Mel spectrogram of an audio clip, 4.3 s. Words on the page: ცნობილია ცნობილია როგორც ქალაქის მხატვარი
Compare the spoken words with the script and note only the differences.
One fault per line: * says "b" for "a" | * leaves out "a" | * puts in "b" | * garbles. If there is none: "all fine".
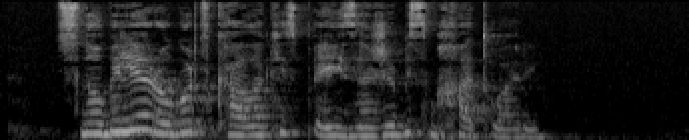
* leaves out "ცნობილია"
* puts in "პეიზაჟების"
